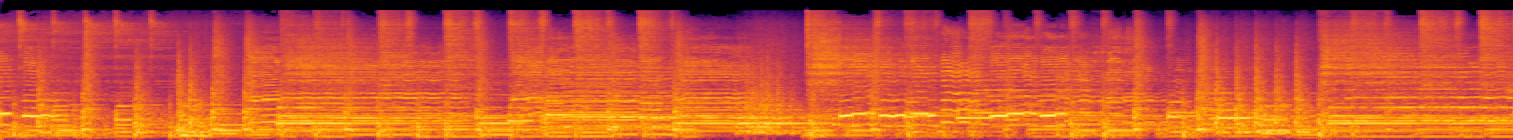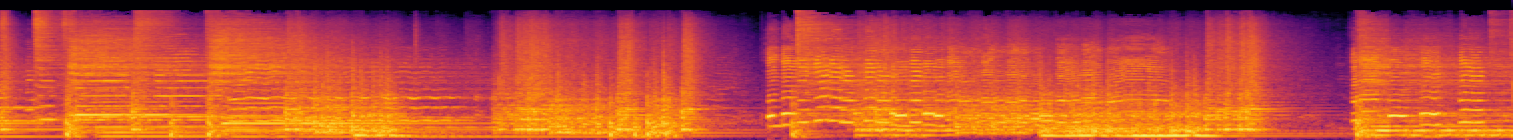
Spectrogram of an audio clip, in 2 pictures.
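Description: Live jazz combo playing, with the drum kit to the fore: snare, rimshots, cymbals and bass drum over electric bass, keyboard and saxophone. The band cuts out briefly twice, once about three-quarters of the way through and again near the end.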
